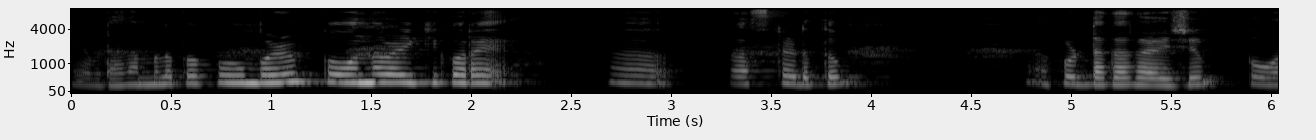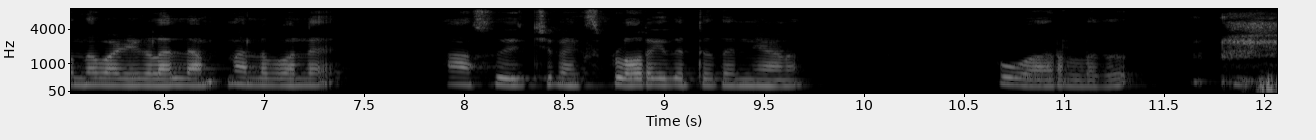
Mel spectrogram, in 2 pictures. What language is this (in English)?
Malayalam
